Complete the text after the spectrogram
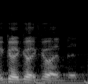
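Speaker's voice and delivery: usual speaking voice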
